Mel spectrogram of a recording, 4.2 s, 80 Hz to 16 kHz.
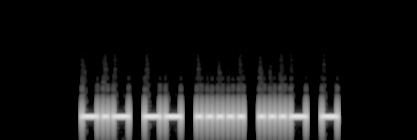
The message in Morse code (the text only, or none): KM5VT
